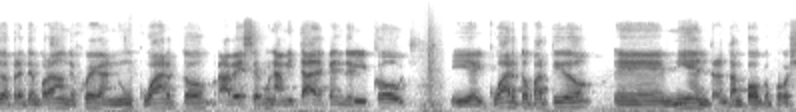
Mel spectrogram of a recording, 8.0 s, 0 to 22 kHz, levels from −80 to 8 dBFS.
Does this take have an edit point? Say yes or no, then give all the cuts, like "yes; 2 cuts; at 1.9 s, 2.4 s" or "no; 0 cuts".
yes; 1 cut; at 2.2 s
